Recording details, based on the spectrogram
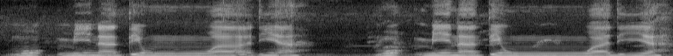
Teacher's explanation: makhraj nun atau tanwin menghilang dan melebur ke wawu, tetapi sifat huruf nunnya masih ada, yaitu sifat gunnahnya. Maka ini disebut dengan idgham, tingkatannya idgham nakis.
